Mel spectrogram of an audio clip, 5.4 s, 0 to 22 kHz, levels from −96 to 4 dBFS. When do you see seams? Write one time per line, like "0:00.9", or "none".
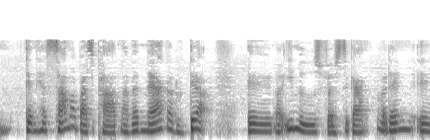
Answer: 0:03.4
